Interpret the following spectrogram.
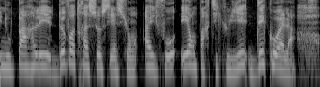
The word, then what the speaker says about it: IFAW: Et déjà, IFO, ça s'écrit I-F-A-W.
